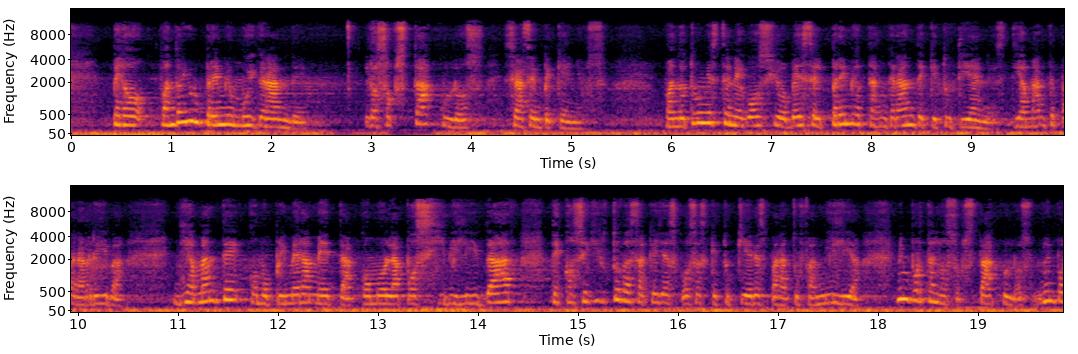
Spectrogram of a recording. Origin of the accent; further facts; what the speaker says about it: Spain; born there; yo nací en España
